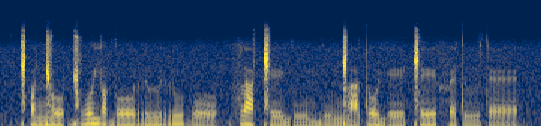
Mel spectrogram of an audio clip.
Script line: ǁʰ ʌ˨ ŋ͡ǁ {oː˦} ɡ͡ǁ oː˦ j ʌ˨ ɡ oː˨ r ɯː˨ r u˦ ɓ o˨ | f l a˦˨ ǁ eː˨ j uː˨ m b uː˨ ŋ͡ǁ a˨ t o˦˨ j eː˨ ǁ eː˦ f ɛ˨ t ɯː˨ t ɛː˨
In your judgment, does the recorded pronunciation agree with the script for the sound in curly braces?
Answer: no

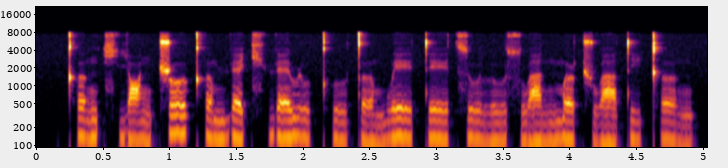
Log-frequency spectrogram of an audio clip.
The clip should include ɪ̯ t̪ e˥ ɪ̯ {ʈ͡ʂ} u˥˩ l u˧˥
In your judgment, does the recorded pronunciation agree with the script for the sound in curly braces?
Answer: no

